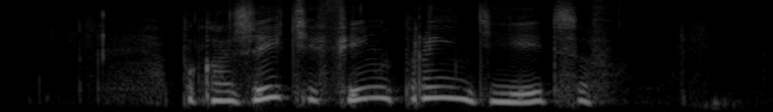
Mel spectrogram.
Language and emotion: Russian, neutral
